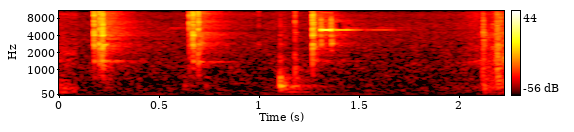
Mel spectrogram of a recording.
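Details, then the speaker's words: Allpowers S2000 PRO power station: sharp, dry clicks, single and in quick pairs, from the small relays on the front control panel at switch-on. The cause is unclear, and the unit also has an intermittent pulsing-output fault. "що клацають релюшки на морді на морді є малесенькі релюшки"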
